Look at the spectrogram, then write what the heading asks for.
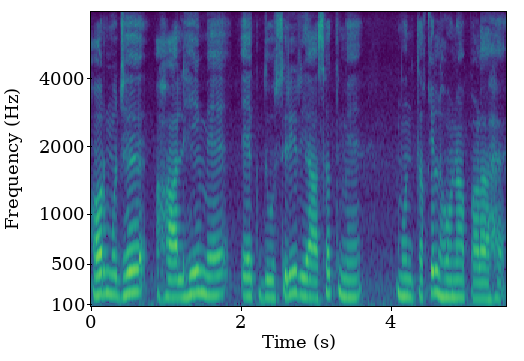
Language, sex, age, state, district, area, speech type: Urdu, male, 18-30, Delhi, North East Delhi, rural, spontaneous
